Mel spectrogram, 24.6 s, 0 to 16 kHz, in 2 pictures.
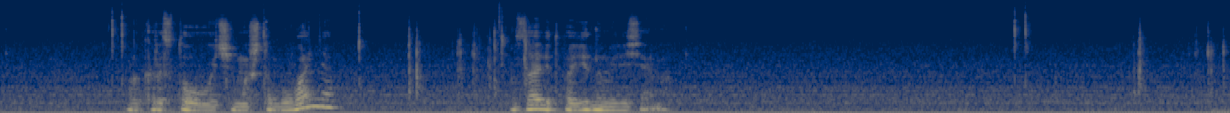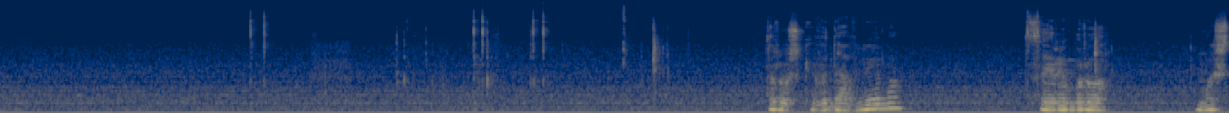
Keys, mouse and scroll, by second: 1.8-2.9 scroll down 4, 2.9-4.8 middle drag, 4.8 s, 12.0 s, 17.3 click, 19.1 e, 23.5 s.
